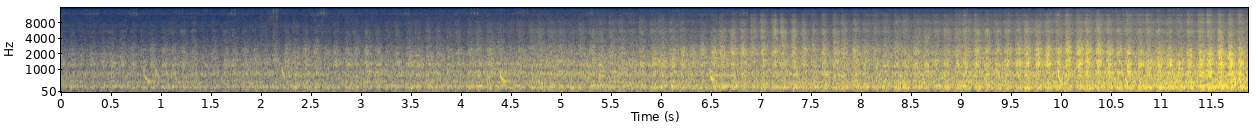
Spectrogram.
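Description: Train wheels rumble and clatter on the rails, getting closer.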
